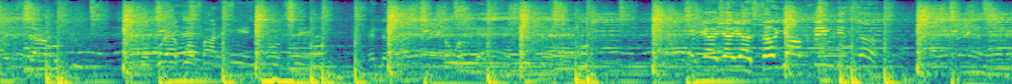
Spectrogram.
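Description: A hip-hop track plays loud and continuous, with a heavy, steady bass beat and punchy drums driving a repeating rhythm under a rapped vocal line throughout.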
